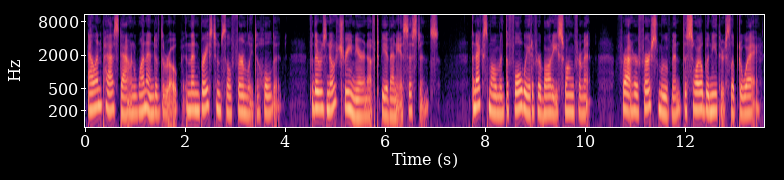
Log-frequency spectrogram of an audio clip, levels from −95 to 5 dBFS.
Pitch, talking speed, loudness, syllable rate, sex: 200 Hz, 225 wpm, -18 LUFS, 6.0 syllables/s, female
